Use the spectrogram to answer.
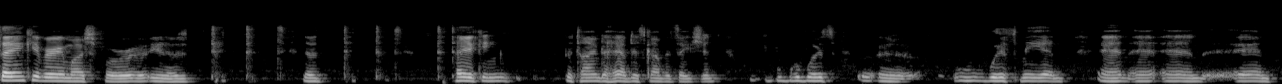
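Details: Adult woman who has stuttered and been part of the stuttering community for over twenty years; stuttering.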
